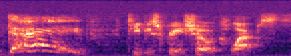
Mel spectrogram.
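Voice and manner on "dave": very high scream of his name; co-anchor screams as the building falls. Acted. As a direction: shriek his name in terror. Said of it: "Michelle screaming".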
